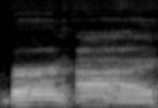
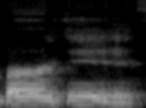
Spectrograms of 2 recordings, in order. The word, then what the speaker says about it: Bernie: Bernie La is correct my name is pronounced burn I not burn e me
